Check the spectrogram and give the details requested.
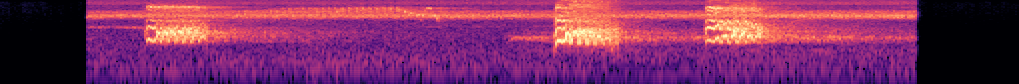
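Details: Red-bellied Woodpecker in Kentucky giving its rich song: three short, rolling, burry notes over about four seconds, the last two close together, above a faint steady high hiss.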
